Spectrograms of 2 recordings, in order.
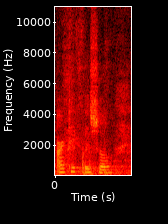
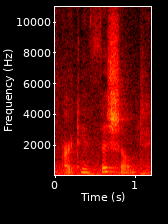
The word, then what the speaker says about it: artificial: Okay, where's the stress? Be careful. Artificial. Mm-hmm. It's usually artificial. For example, in this sentence, it is... And the stress is on which syllable? 第几个? 第三个. 第三个, good, okay. But in artificial snow, it's on the first.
